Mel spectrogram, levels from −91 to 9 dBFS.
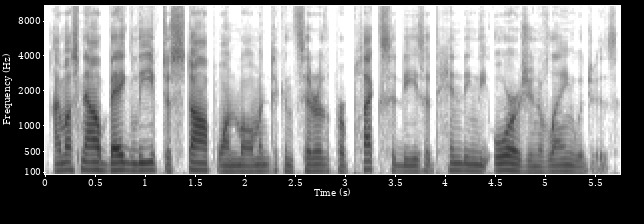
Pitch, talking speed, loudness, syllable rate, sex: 125 Hz, 190 wpm, -20 LUFS, 5.8 syllables/s, male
